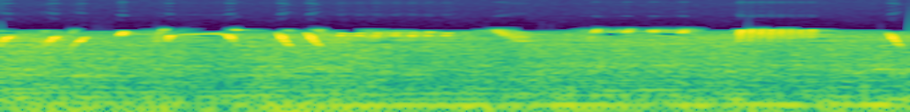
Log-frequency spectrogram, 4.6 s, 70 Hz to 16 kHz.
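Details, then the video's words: European goldfinch, one year old, from Algeria, 2014, singing a quick run of thin, high twittered notes and short slurred chirps in loose bursts, over a steady low rumbling hum. "Best chardonneret 1 year Algérie 2014"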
